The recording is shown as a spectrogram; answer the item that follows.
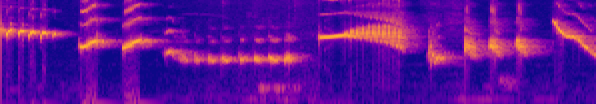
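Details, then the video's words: Asian pied starling (jalak suren) delivering a varied, showy song: steady whistles, a stuttering series of short notes, a loud upward-swelling whistle, then quick chirps and a falling slur. "Pancingan Jalak Suren Gacor Mompa Variasi Mewah / Masteran Suara Burung Jalak Agar Gacor Full Isian"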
